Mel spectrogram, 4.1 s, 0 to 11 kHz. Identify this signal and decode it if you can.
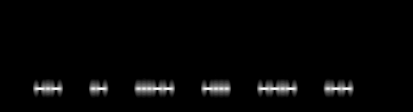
Morse code, heard as a keyed tone, about 46 wpm, spaced as for 21 wpm, 700 Hz. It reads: KA3BQW
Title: USA Call Signs - 6 Characters - 4x Character Spacing - 45wpm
